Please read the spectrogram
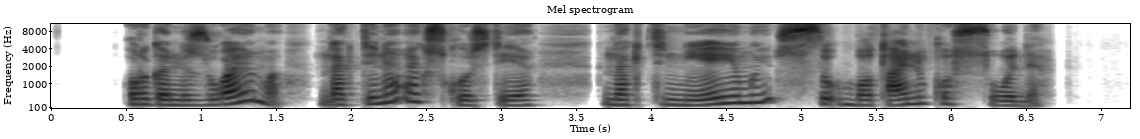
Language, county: Lithuanian, Vilnius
